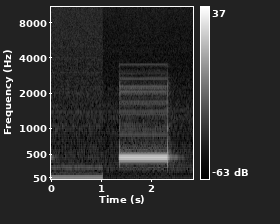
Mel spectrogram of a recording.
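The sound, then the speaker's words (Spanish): Telephone call signal on a line to a house: a low buzzing tone for about a second, a short silence, then one steady higher beep of similar length. Both tones are loud, with no voices. “Al final terminé buscando el número en la guía y lo llamé a la casa.”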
